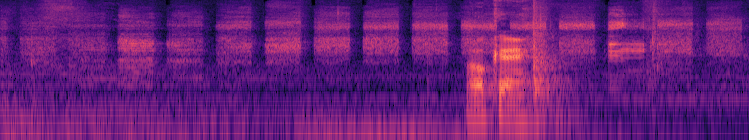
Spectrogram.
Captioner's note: Estes machine crackles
